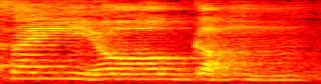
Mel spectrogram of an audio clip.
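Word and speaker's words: संयोगम्: और ग के ऊपर जो ये अनुस्वार आ रहा है चरण की समाप्ति पे आ रहा है, तो इसका उच्चारण केवल और केवल म होगा। तो ये मैंने कैसे किया था, न कर्म फल संयोगम, ये करके ऐसे करके मैंने चैंट किया था।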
